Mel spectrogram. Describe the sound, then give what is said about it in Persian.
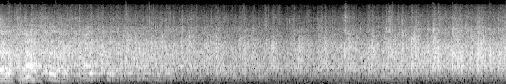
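Audience clapping at a gathering: dense, steady applause that holds at an even level for about five seconds without pause. “بزن کف بزن.”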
